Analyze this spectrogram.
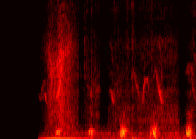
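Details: Broody hen with newly hatched chicks: a short noisy burst, then low, soft clucks repeated about every third of a second, with faint high chick peeps between them.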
